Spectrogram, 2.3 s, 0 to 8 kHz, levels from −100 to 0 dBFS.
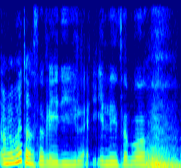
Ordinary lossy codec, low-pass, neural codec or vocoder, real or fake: none; none; codec, 16 kHz, 8 kbps, FreqCodec, smaller model; fake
